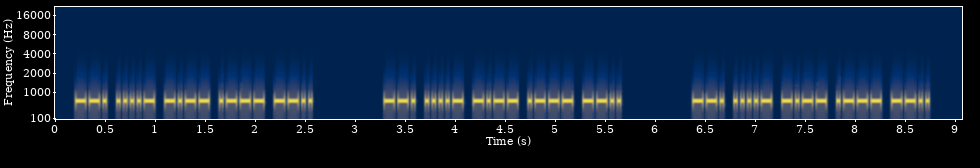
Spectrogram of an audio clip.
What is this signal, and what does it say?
Morse code, heard as a keyed tone, about 34 wpm, 700 Hz. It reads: G4YJZ G4YJZ G4YJZ
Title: DXCC-100 Call Signs - 5 Characters - Repeated 3x - 35wpm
